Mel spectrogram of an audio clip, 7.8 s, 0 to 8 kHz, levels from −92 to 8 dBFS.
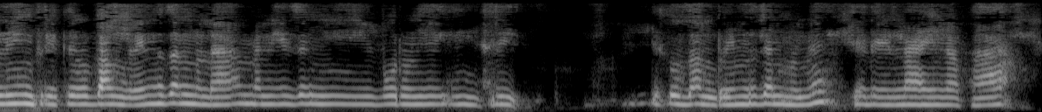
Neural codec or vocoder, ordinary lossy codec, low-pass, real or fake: codec, 24 kHz, 1 kbps, SNAC; MP3, 32 kbps; 7.2 kHz; fake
